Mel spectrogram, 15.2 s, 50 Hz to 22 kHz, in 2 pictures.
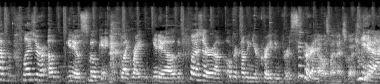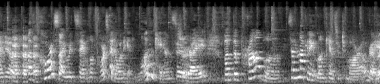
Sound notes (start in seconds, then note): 7.2 laughter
